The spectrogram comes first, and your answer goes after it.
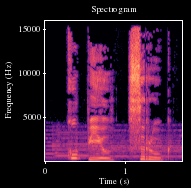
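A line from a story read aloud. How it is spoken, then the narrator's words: Amused snort. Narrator (Russian): хмыкнул строитель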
